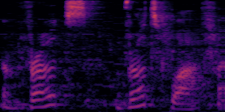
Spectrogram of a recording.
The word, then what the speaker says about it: Wrocław: Wrocław.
